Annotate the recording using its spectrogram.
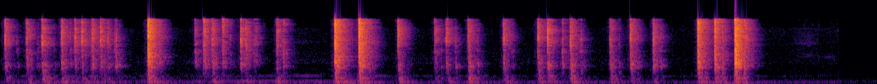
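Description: A quick, irregular run of sharp clicks and taps, some bunched in rapid clusters, over a faint low hum; the clicks stop shortly before the end.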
